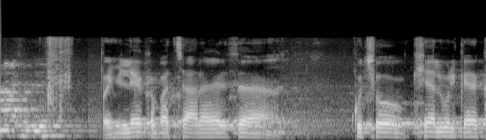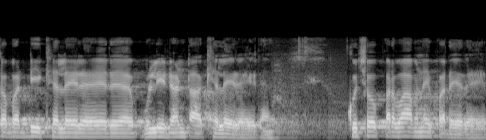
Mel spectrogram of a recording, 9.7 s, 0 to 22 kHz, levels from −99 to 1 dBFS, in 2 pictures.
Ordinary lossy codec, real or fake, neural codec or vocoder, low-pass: none; real; none; 7.2 kHz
